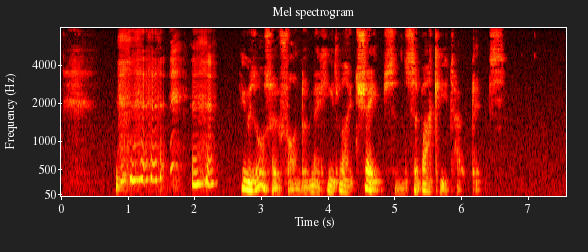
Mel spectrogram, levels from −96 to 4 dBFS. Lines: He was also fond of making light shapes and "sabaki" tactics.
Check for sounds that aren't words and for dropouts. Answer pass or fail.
fail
